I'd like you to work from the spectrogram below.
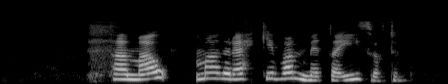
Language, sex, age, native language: Icelandic, female, 30-39, Icelandic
